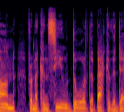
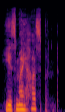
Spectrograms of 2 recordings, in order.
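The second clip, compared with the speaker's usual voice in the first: Eustacia; 11 semitones higher than usual. A narrator's reading. Eustacia answering.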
